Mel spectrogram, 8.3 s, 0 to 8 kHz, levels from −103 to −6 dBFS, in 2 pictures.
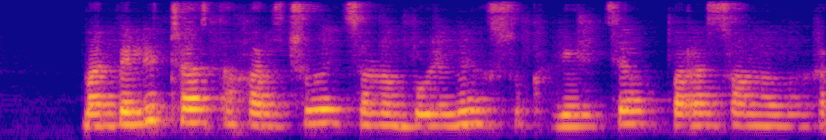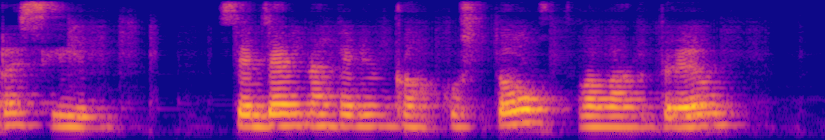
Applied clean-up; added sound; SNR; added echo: neural mask model DeepFilterNet 3.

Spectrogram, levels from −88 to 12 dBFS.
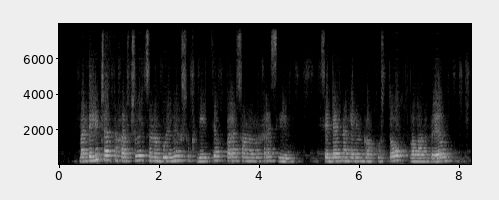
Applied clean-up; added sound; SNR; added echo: neural separator model SepFormer DNS4.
